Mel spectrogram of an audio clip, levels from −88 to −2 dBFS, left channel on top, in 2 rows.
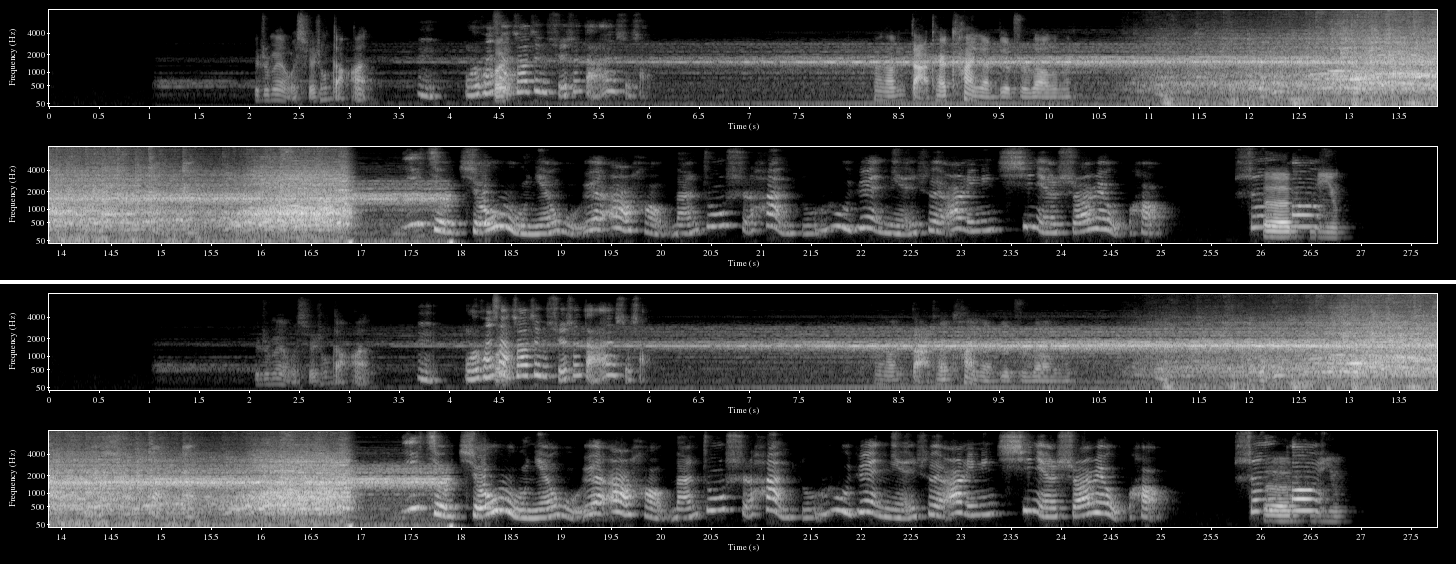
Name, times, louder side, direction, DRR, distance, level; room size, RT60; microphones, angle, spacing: voice 1, 2.1-3.2 4.5-4.6 8.3-10.2 17.3-17.4 26.0-26.8, left 6 dB, 60° left, 0.3 m, -30 dB
sound 1, 3.7-17.9, right 3 dB, 70° right, 0.7 m, -27 dB
voice 2, 4.2-6.0 11.1-11.2 14.0-15.4 17.4-25.0 25.7-26.6, right 4 dB, 30° right, 0.4 m, -30 dB
Cheering, 10.8-16.9, left 1 dB, 15° left, 0.6 m, -21 dB
2.6 x 2.1 x 3.0 m
head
